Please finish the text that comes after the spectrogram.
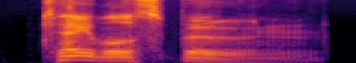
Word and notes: Tablespoon: British English

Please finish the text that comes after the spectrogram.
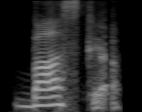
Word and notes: baasskap: Indian

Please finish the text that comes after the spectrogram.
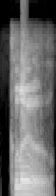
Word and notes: glue: American English

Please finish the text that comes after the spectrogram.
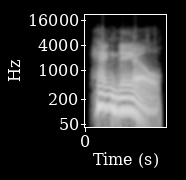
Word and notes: hangnail: American English

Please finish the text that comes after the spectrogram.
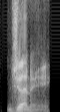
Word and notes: journey: British English

